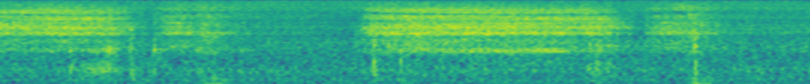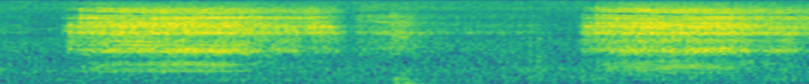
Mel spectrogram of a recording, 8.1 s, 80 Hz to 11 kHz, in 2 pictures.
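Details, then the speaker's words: Male roommate asleep, loud rough rattling breaths with a low grunting snort every 2 to 3 seconds over room noise, recorded as proof he snores: snoring. "esta es la prueba que tú veas que tú roncas duro con cojones, brother."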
